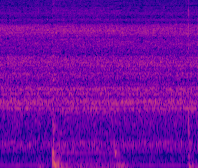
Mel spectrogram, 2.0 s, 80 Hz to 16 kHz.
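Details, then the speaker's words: Longer Ray 5 diode laser (GRBL, web UI) jogging on the high-speed setting: steady, even stepper whine over a faint hum, with a soft clunk at each direction change, a different sound from low speed; normal. "can hear the stepper motors are making a different sound."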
